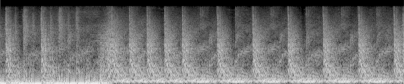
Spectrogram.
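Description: Hardcore techno at 170 BPM: a fast, hard-hitting distorted drum pattern of rapid percussive hits. About a second in, the deep bass drops away and the hits carry on without the low end.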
